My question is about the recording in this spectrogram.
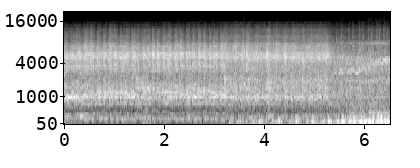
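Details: Project car V8 first started after 11 years: cranking, then it catches and runs loud and lumpy with an uneven stumbling beat; rough running, cause unknown.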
